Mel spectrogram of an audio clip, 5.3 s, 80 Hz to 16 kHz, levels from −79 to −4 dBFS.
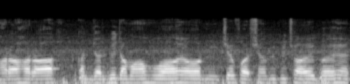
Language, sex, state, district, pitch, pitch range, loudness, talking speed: Hindi, male, Haryana, Jhajjar, 130 Hz, 130-135 Hz, -15 LUFS, 160 wpm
